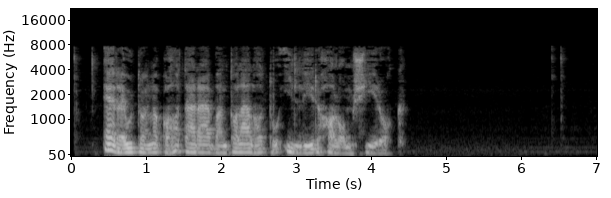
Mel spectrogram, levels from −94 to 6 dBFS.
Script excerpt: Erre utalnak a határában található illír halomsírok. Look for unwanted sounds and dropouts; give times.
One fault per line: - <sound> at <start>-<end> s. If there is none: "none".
none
